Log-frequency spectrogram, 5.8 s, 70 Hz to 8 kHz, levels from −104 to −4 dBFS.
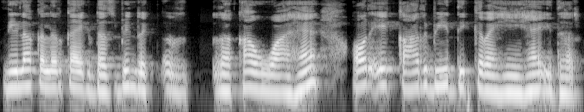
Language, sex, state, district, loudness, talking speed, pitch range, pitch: Hindi, female, Karnataka, Bangalore, -17 LUFS, 165 wpm, 165-200 Hz, 180 Hz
